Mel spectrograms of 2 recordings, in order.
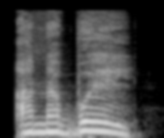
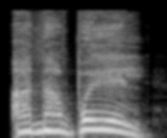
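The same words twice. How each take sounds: First: Hoarse whispered call; raspy whisper. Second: Hoarse whispered call, rising panic; raspy whisper. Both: A narrator's reading. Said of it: "зову хриплым шёпотом".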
